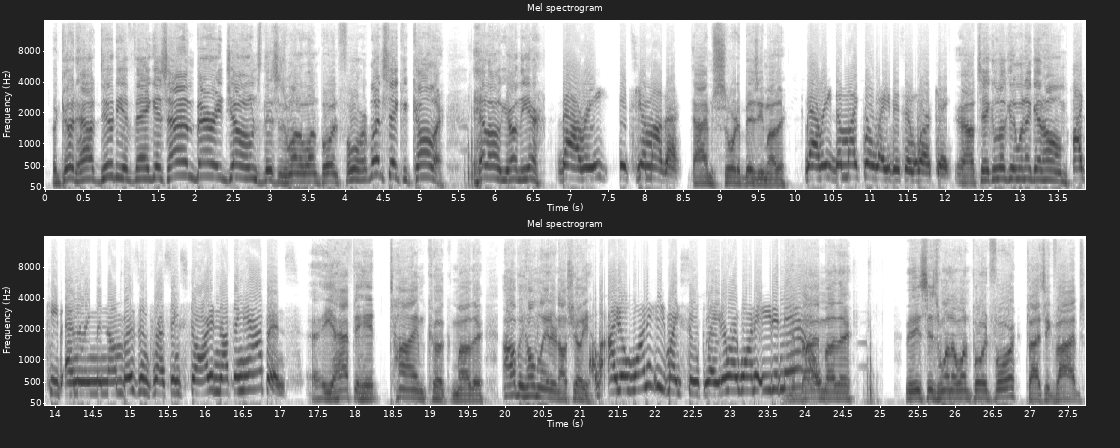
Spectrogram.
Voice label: Commentary; Classic Vibes 101.4; Gangstar Vegas; Android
